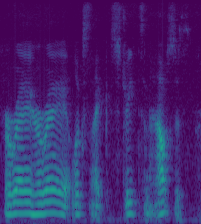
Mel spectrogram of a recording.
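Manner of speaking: high cheering, then breathy; excited cheer. A narrator's reading. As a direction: cheer at the first sight of land. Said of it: "they cried".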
